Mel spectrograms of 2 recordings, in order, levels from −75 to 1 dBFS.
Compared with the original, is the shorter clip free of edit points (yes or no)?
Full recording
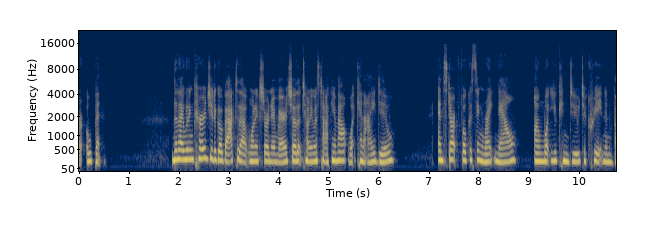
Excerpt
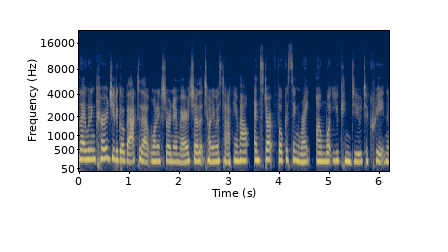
no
